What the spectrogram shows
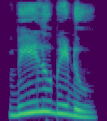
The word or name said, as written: ಬೀಳುಬಿಡು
